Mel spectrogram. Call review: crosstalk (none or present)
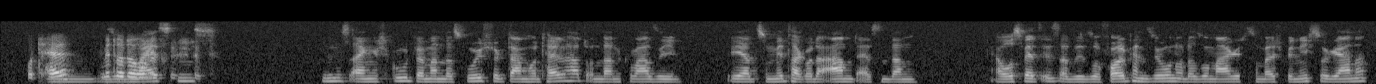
present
